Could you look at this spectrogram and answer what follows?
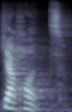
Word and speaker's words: carottes: The only difference is that in French you do not pronounce the last consonant, so you will not pronounce it as carottes. Okay. It has to be carotte. Carotte.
